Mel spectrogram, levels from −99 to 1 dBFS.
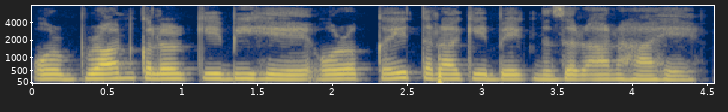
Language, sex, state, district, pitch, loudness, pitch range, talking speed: Hindi, female, Arunachal Pradesh, Lower Dibang Valley, 180 Hz, -19 LUFS, 175-190 Hz, 195 wpm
